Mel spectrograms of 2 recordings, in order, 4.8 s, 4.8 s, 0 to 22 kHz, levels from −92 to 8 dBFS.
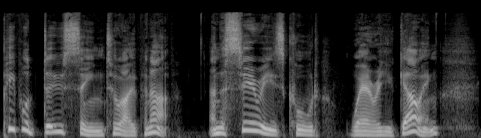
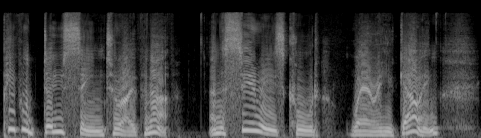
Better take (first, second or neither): first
